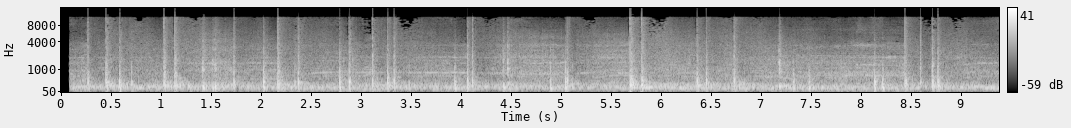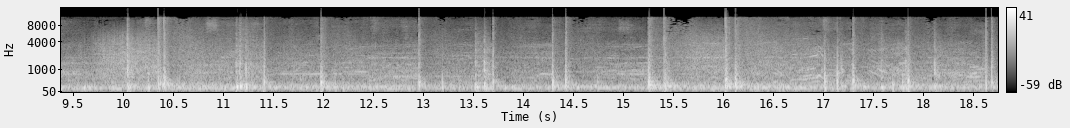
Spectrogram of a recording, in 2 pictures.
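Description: Aerial firework shells bursting in quick succession, many sharp bangs and crackles overlapping over a steady low rumble.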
